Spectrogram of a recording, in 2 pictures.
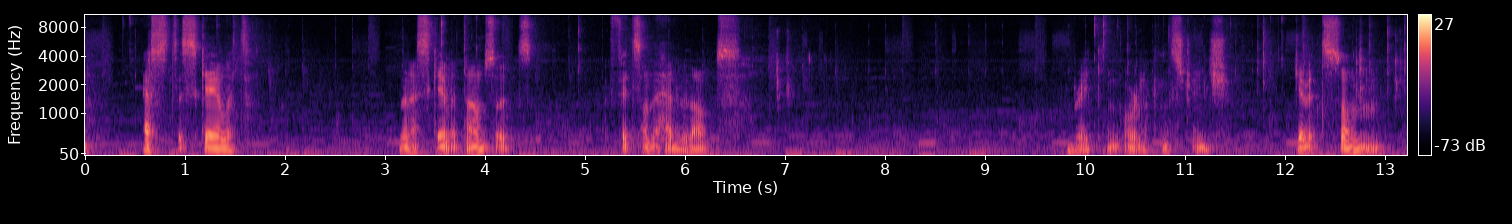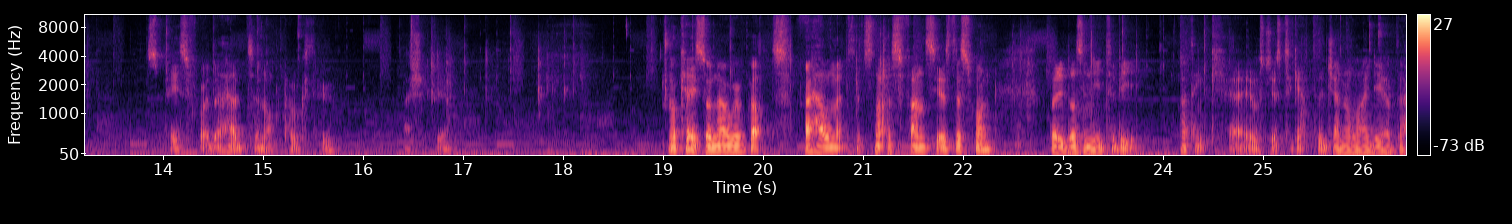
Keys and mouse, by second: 0.5 s, 7.3 s, 14.1 middle click, 16.8 ctrl+z, 17.8 Tab, 18.4-18.7 middle drag, 19.2-20.3 middle drag, 25.8 Tab.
